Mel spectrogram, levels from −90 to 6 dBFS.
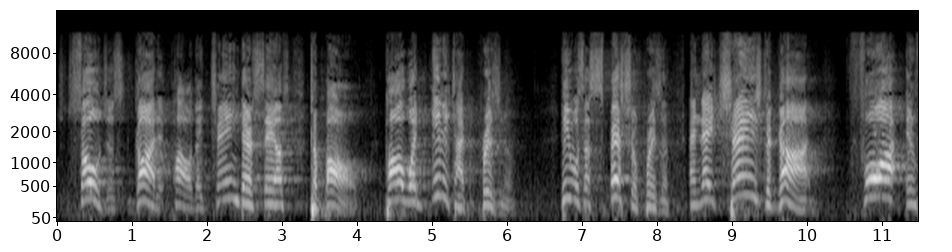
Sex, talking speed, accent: male, 140 wpm, American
